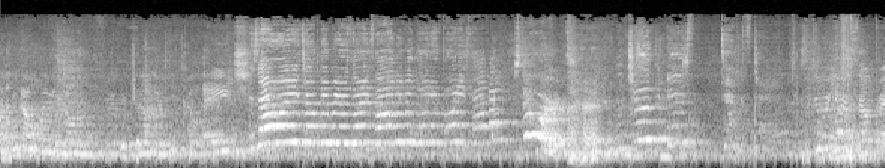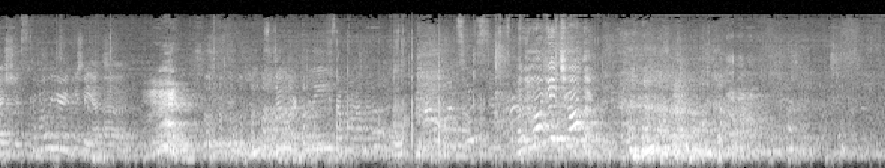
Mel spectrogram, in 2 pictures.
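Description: A woman speaks on a stage in an echoing hall.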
